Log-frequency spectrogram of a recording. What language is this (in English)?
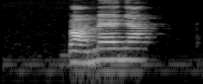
Igbo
